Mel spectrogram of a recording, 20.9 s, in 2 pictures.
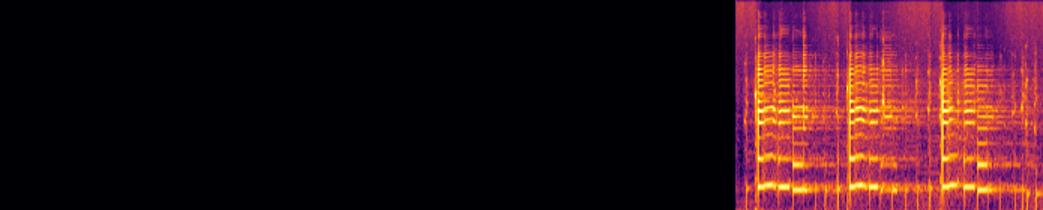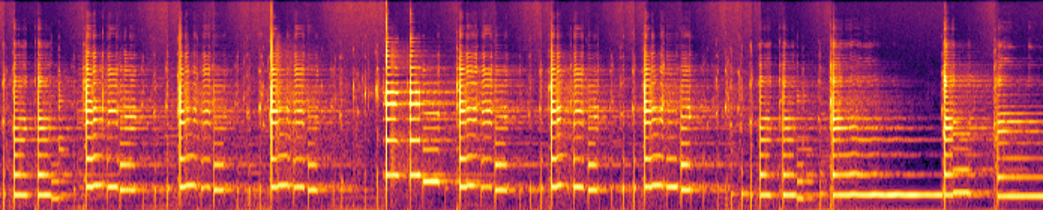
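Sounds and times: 
funk music: 7.4 - 20.8.

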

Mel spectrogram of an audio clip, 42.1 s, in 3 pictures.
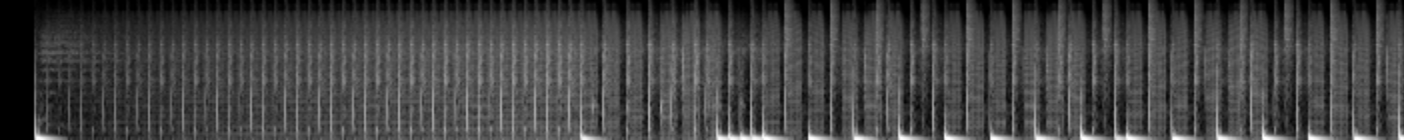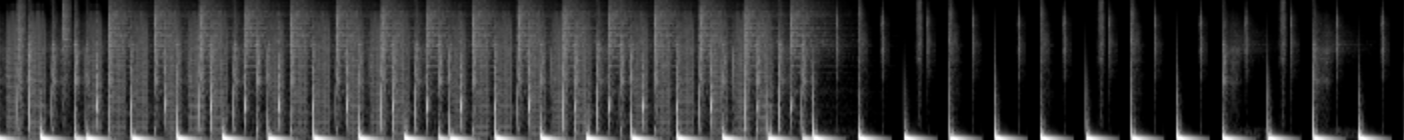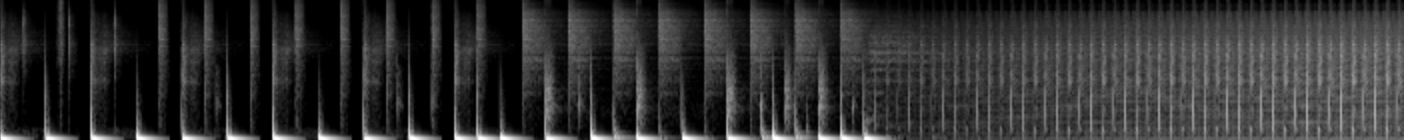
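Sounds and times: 
techno drum kit at 132 bpm: 0.4 - 42.1.

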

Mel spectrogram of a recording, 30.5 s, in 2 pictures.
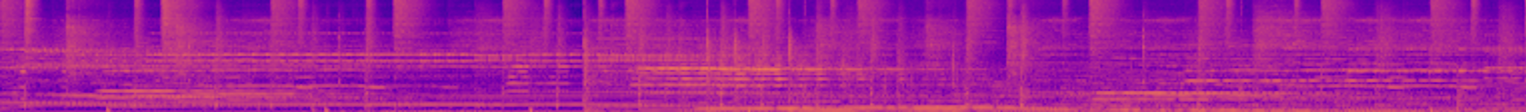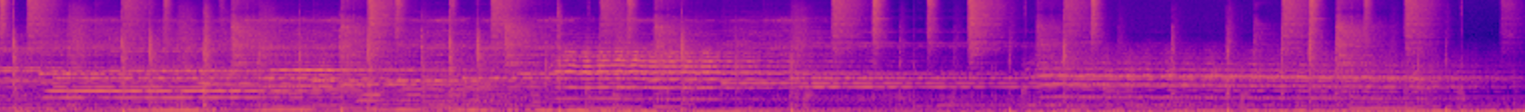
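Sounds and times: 
slow free atonal music: 0.0 - 30.5.

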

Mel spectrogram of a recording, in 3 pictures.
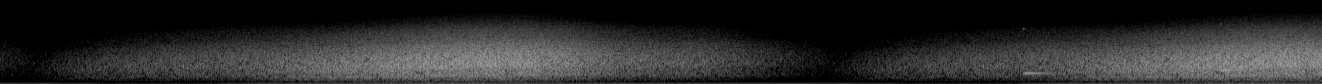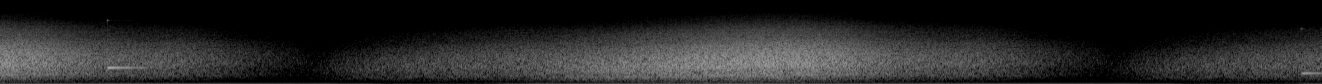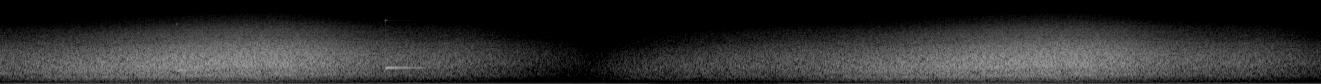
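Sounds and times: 
waves on a seashore: 0.7 - 7.9, 8.6 - 15.9, 16.7 - 24.0, 24.6 - 31.9, 32.7 - 39.6.

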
